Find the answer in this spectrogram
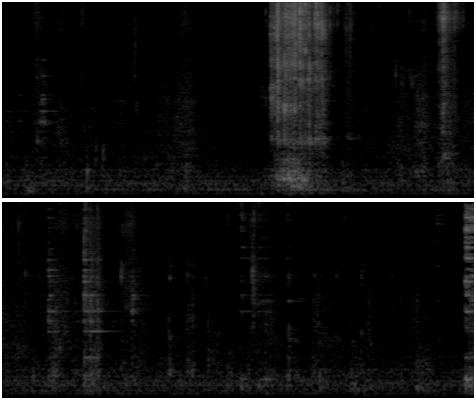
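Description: A crisp potato chip crunching as it is bitten, one loud crunch about three seconds in, then a few smaller crunches as it is chewed.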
